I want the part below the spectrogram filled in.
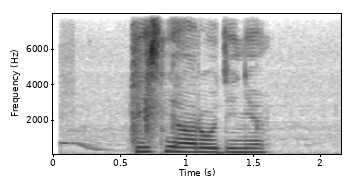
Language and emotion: Russian, neutral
